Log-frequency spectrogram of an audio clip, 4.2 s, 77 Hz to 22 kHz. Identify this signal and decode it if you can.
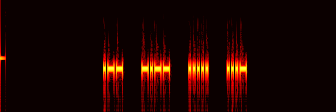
Morse code, heard as a keyed tone, about 44 wpm, spaced as for 25 wpm, 700 Hz. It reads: WY5V
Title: USA Call Signs - 4 Characters - 3x Character Spacing - 45wpm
